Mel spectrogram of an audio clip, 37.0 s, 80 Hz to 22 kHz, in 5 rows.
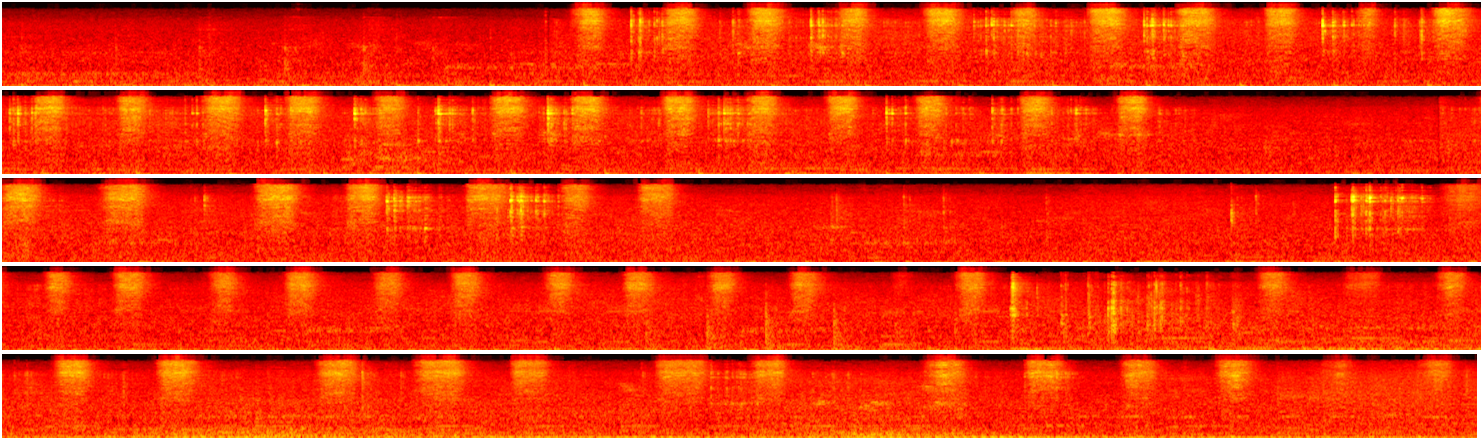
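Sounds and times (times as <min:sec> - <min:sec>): sandpaper scraping metal: 0:02.8 - 0:13.3.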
